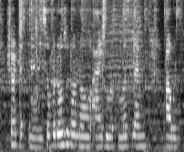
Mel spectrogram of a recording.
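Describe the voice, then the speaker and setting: A woman speaks quietly. Music plays in the background. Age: 20s. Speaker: new YouTuber. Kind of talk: casual talk to camera. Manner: quiet, low voice.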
